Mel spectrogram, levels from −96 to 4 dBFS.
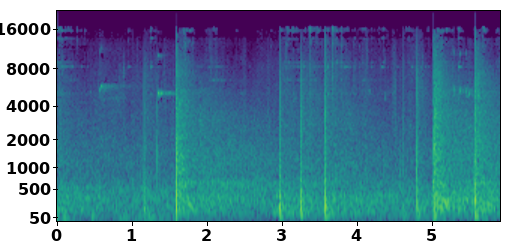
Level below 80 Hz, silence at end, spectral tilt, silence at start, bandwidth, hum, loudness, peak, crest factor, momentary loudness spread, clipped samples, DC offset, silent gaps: -44 dBFS; 0 s; -4.5 dB/octave; 0 s; 17 kHz; none; -26 LUFS; 0 dBFS; 26 dB; 15 LU; under 0.1%; under 0.1%; none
